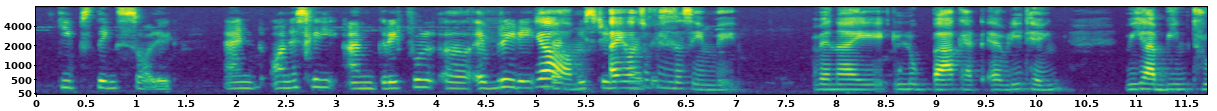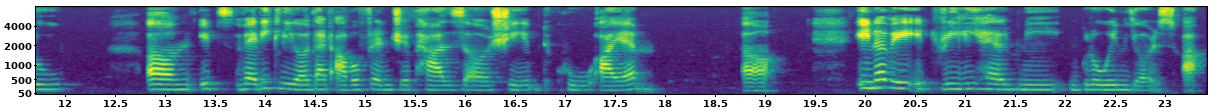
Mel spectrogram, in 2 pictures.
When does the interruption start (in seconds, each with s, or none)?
5.0 s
